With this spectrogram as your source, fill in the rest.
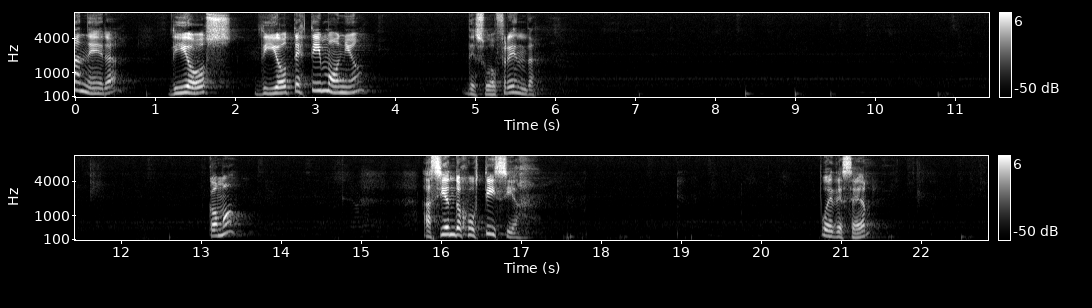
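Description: A woman speaks with animation through a microphone, in short bursts with pauses.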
